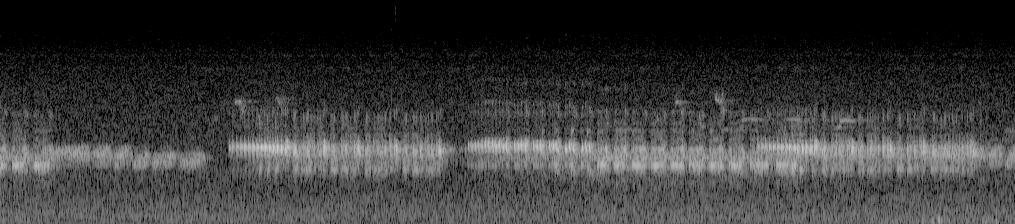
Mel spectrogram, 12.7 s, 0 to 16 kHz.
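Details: Courting tree frog recorded on the Meiling Wulong trail in Nanxi, Tainan, Taiwan, on 26 April 2018 with a Canon PowerShot SX720HS; fast pulsed chorus of short notes at a steady pitch, in long bursts with brief pauses.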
